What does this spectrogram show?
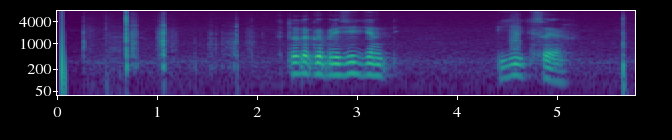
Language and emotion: Russian, neutral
